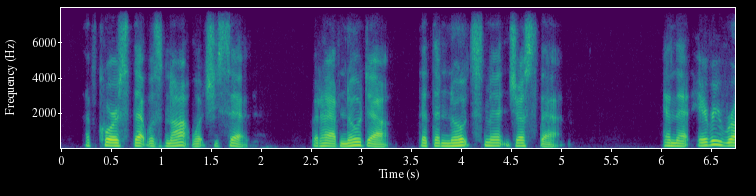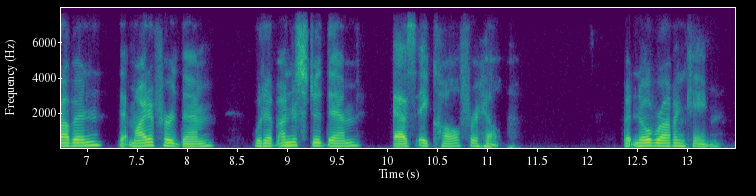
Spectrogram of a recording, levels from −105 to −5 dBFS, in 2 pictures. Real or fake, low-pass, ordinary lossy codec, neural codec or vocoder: real; 7.2 kHz; Opus, 16 kbps; none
